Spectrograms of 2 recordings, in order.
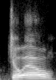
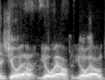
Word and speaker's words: Yoel: I think Joel, or how we pronounce Judah's dad's first name, is in Yep.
